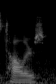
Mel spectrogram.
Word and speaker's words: thalers: So if you don't know how to pronounce this, we say cash right now, but that'll get renamed. It is thalers.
